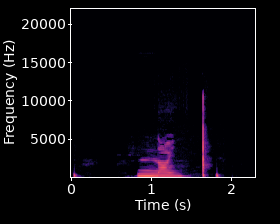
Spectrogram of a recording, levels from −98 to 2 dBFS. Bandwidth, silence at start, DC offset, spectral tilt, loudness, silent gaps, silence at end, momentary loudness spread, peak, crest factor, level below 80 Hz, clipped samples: 11.5 kHz; 0.05 s; under 0.1%; -3.5 dB/octave; -38 LUFS; 0.42-0.56 s; 0.45 s; 16 LU; -10 dBFS; 32 dB; under -90 dBFS; under 0.1%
